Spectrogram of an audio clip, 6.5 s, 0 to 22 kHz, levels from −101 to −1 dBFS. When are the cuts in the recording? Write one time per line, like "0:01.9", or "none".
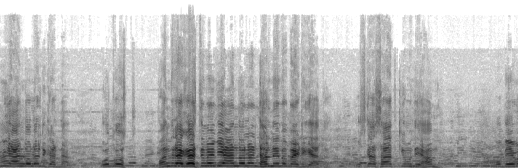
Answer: none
